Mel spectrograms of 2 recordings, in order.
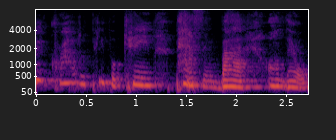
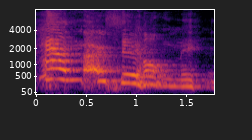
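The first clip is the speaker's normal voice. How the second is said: loud, slow, raised plea; Bartimaeus crying out; 6 semitones higher, 10 dB louder, slower than usual. Acted. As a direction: cry out slowly, begging for mercy. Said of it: "Bartimaeus cried out".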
